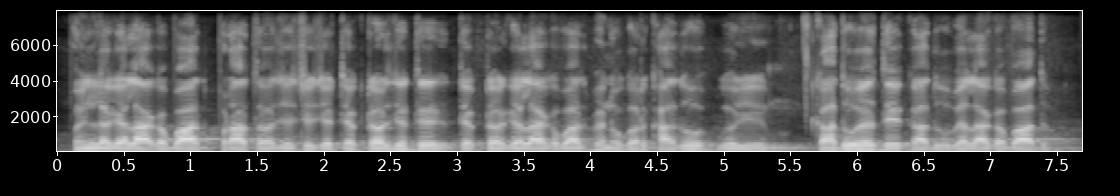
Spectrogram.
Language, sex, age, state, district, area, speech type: Maithili, male, 30-45, Bihar, Darbhanga, urban, spontaneous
